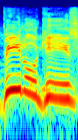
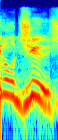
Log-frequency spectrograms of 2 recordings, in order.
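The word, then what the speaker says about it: Betelgeuse: about this star it's called Beetle Gees or be Beetle Juice you can pick your pronunciation I'm obviously going with Beetle Juice and Beetle Juice is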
